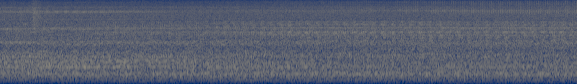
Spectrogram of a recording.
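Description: Vacuum pump of an oxygen plasma cleaner running steadily, pumping down the chamber while the door is held shut to seal. An even hiss with a few faint steady tones.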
